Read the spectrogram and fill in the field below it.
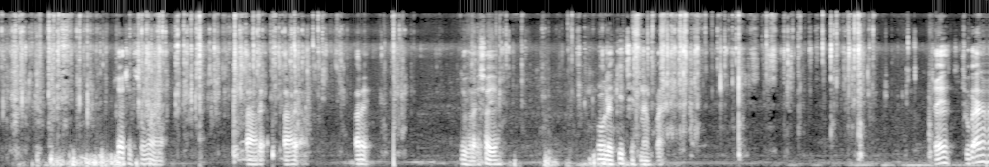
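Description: Stiff plastic packaging crinkles and rustles as hands handle a boxed toy.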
